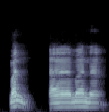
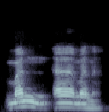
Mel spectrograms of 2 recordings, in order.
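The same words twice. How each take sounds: First: The vowel after the n starts with a hard jolt. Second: The vowel after the n starts softly and gently. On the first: The speaker calls it wrong. "Contoh dihentak adalah misalkan" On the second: The speaker calls it right. "tapi diucapkan dengan lembut"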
